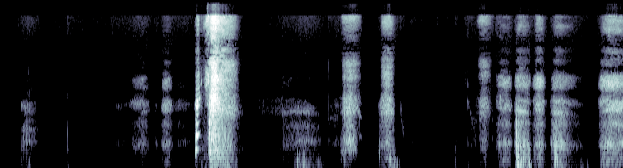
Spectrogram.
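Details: Person with yet another cold: a loud wet sneeze after a breathy build-up, then sniffing, short catches of breath and slight coughing; repeated wet sneezes.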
